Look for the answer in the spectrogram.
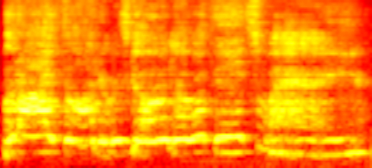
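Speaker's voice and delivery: high falsetto lady voice; Monty Python lady falsetto; bad woman's voice. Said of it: "a bad woman's voice".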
